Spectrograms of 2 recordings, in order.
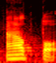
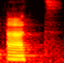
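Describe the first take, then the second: First: ات with the heavy t bouncing slightly; "at" with a slight bouncing release for ات; correct echoing stop. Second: ات closed on a plain t with no bounce; faulty "at" for ات; wrong plain stop. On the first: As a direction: give the consonant ending ات a small echo. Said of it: "میگیم". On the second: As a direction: end ات on a dead, unechoed t. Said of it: "نمیگیم". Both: Shown as a demonstration.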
